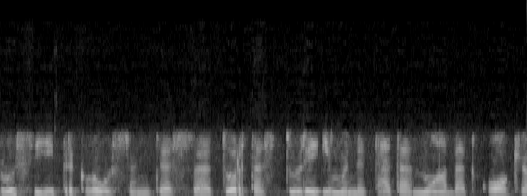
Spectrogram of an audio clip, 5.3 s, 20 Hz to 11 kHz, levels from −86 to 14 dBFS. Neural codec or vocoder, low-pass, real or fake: vocoder, 44.1 kHz, 128 mel bands, Pupu-Vocoder; 9.9 kHz; fake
